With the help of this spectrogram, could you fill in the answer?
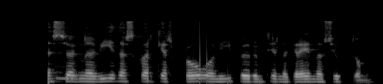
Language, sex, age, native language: Icelandic, male, 20-29, Icelandic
